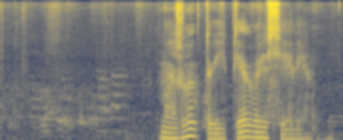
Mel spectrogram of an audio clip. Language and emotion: Russian, sad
